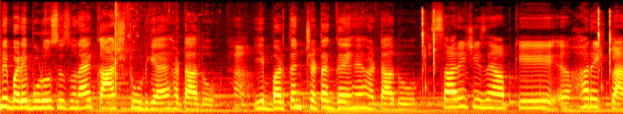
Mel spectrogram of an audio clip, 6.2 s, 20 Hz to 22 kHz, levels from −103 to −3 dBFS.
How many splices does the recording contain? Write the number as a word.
one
